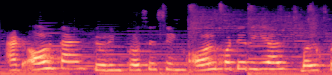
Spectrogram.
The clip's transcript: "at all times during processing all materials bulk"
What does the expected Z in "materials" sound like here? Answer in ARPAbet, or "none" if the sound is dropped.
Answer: none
